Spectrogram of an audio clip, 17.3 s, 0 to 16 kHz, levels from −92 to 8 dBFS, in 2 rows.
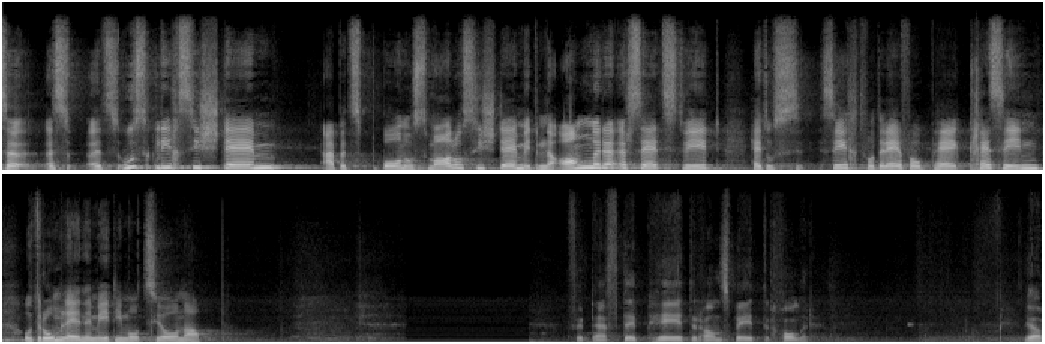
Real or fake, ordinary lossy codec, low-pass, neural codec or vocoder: fake; AAC, 64 kbps; 14.4 kHz; autoencoder, 48 kHz, 128 numbers a frame, DAC-VAE, trained on Japanese speech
